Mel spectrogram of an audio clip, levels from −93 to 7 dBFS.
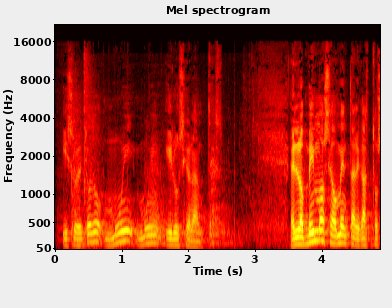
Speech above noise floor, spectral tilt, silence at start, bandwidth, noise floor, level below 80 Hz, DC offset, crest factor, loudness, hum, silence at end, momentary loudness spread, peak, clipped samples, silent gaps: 29 dB; -5.5 dB/octave; 0.1 s; 16.5 kHz; -51 dBFS; -64 dBFS; under 0.1%; 22 dB; -22 LUFS; none; 0 s; 22 LU; -2 dBFS; under 0.1%; none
